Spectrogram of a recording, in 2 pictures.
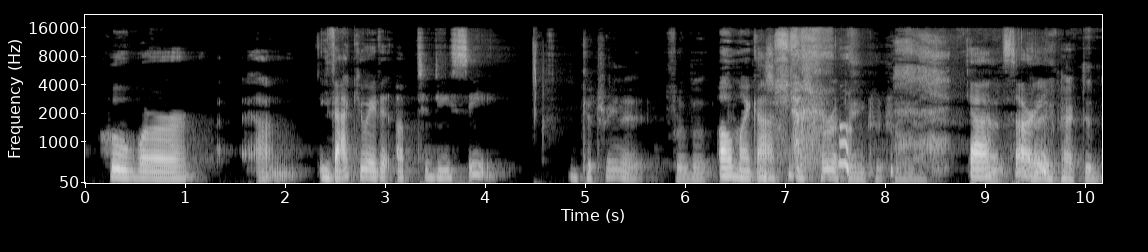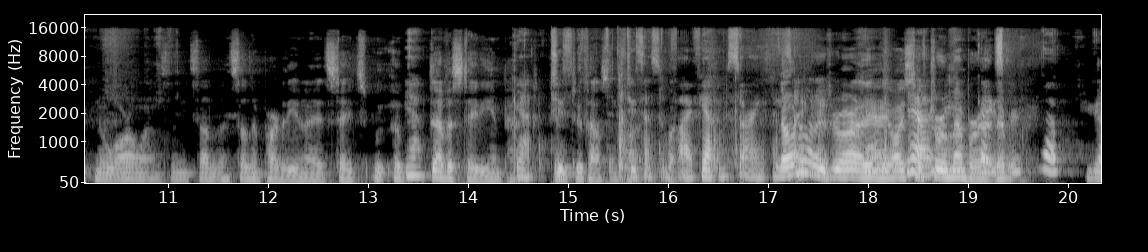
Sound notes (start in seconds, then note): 6.8 laughing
